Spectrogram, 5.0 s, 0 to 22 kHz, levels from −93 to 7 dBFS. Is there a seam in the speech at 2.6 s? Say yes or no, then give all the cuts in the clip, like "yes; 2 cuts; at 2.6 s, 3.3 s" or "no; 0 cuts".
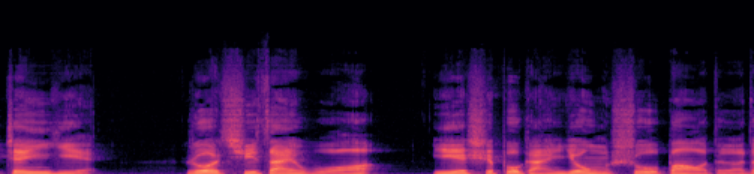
no; 1 cut; at 1.2 s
